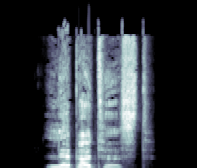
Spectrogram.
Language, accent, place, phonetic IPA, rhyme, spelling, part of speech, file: German, Germany, Berlin, [ˈlɛpɐtəst], -ɛpɐtəst, läppertest, verb, De-läppertest.ogg
- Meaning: inflection of läppern: 1. second-person singular preterite 2. second-person singular subjunctive II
